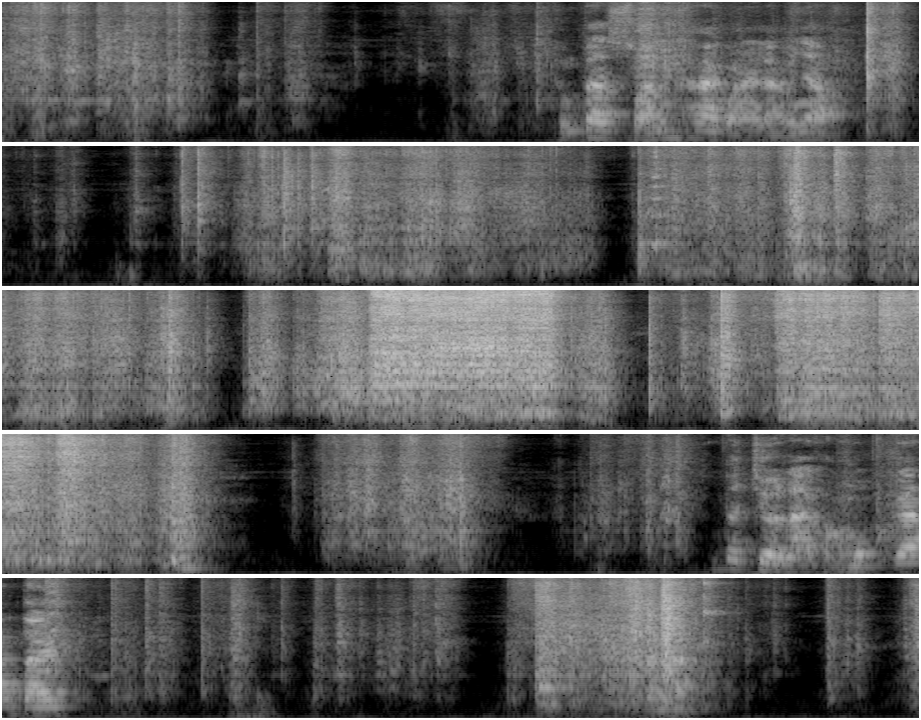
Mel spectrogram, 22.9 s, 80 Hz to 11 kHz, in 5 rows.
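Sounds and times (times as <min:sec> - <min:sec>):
balloons rubbing together: 0:05.9 - 0:16.3, 0:20.2 - 0:21.9.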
